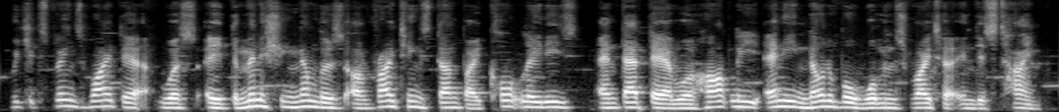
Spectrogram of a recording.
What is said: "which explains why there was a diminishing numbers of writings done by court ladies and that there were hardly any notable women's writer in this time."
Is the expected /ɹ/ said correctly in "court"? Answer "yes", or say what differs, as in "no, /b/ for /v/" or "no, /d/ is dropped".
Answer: no, /l/ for /ɹ/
